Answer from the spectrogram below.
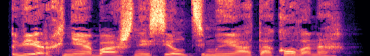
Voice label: announcer twr attack dire top, ru; Dlc lina announcer; Dota 2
